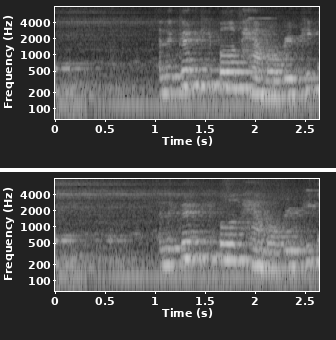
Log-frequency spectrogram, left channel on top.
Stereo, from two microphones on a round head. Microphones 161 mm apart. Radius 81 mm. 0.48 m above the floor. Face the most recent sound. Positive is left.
turn(degrees=45)  # may be behind; listen again after turning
